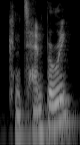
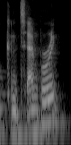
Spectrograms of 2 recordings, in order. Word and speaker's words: contemporary: I think this would more often be pronounced as 'con-tem-puh-ree'. We take that 'ruh-ree' out and we change it to 'ree'. So, 'con-tem-puh-ree', but you can say whichever way you want.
